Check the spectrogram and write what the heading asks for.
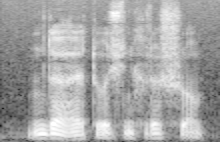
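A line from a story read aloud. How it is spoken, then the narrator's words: Completely calm. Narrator (Russian): совершенно спокойно сказал Джон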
